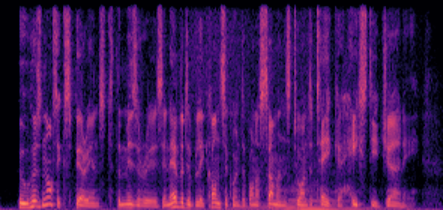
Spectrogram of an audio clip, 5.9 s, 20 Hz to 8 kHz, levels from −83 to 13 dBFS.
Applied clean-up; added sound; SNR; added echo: none; Motorcycle / Engine; 14 dB; none.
